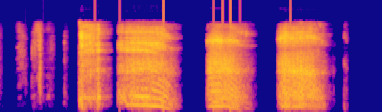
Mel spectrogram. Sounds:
Throat clearing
